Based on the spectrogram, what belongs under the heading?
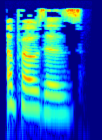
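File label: "opposes", British English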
